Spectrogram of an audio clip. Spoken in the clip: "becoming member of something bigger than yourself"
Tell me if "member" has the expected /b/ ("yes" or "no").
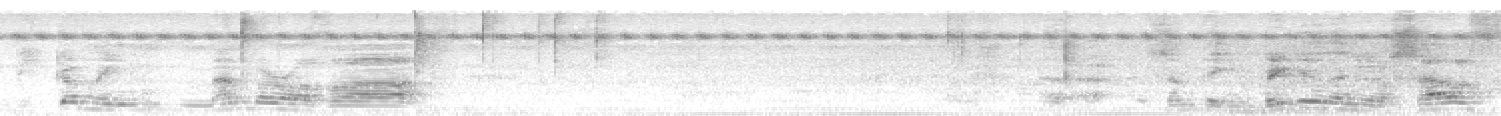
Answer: yes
